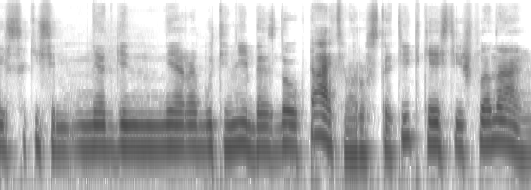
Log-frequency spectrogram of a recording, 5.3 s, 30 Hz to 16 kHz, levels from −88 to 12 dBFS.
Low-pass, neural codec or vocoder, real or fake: 14.4 kHz; codec, 44.1 kHz, 2.6 kbps, SNAC; fake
